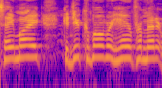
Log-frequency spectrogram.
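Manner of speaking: sweet little voice, high and quick. Recounting Beverly calling Mike over, imitating Beverly's sweet little voice. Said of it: "her sweet little voice".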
